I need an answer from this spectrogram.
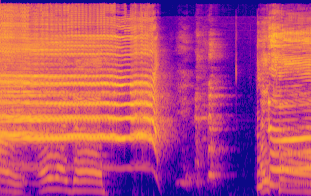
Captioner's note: screaming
